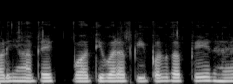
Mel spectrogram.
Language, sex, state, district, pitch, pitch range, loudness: Hindi, male, Bihar, West Champaran, 155 Hz, 150-160 Hz, -17 LUFS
